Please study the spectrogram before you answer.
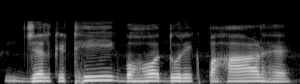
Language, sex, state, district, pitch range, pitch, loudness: Hindi, male, Jharkhand, Ranchi, 145-160 Hz, 155 Hz, -16 LUFS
